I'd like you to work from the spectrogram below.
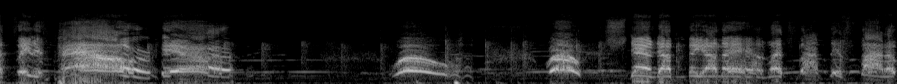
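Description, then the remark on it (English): A woman shouts in loud, strained bursts, her voice rising and cracking across several outbursts separated by brief quieter pauses, with faint background murmur between them. “Do you want to tell her to stop shouting?”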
